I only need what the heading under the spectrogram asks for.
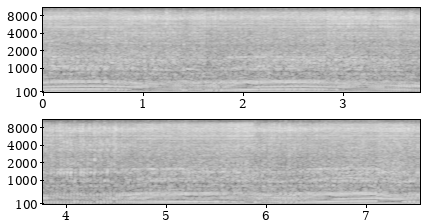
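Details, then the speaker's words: Cold start of an old mower, drill-started because it is hard to turn: revs rise and sag every couple of seconds, never steady; rough running and surging, owner mentions the carburetor, needs work. "yeah that one needs a little work but other than that it seems like it did okay"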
